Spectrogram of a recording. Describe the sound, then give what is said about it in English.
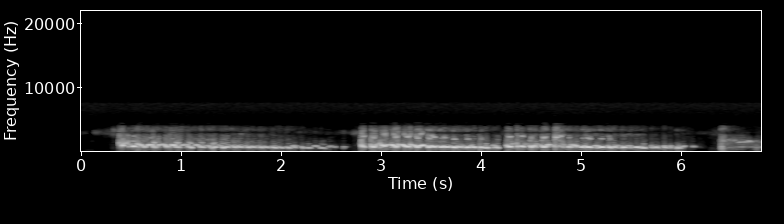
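A person imitates a turkey gobble with their voice: two long, rapid, warbling rattles, each descending in pitch, loud and without other talk, followed by a short clipped burst at the end. “special gobbles that he got in his arsenal there.”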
